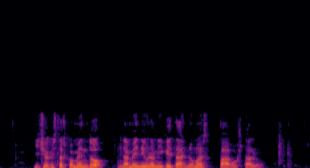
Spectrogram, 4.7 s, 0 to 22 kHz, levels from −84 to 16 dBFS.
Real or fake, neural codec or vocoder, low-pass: real; none; 7.2 kHz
